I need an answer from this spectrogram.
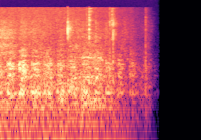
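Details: Siberian Husky named Key, posing in hats and clothing for a photoshoot, panting in quick breathy bursts about four per second. Soft and noisy, with faint scratchy rustles, stopping abruptly after about a second and a half.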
